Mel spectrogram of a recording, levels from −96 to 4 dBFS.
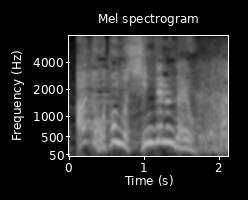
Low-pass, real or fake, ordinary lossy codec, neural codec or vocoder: none; real; none; none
